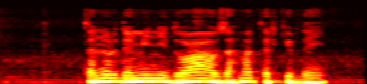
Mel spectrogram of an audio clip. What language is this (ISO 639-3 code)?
pus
